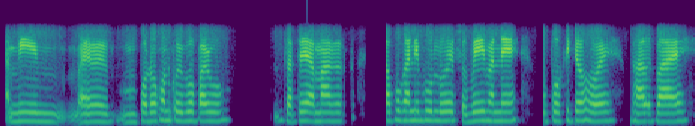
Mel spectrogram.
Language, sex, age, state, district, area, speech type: Assamese, female, 60+, Assam, Dibrugarh, rural, conversation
